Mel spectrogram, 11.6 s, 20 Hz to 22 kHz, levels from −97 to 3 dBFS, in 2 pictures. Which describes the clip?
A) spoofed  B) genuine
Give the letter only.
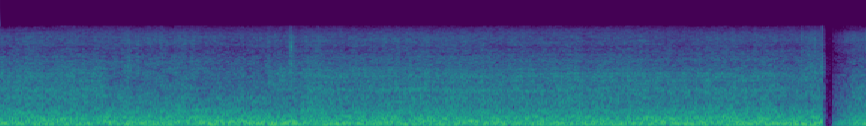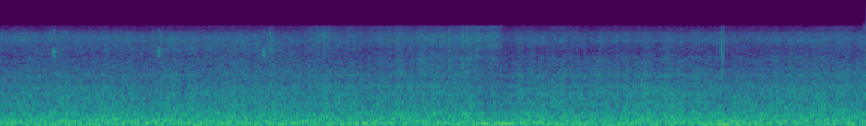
A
